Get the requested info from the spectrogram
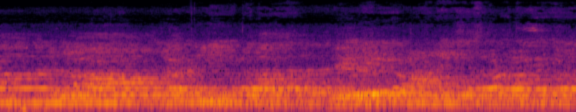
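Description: A Sikh congregation chanting together in a gurdwara, with long held, pitched notes that glide between tones.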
